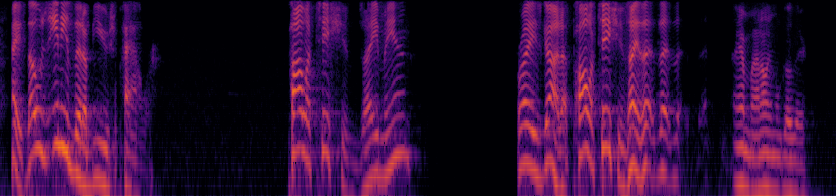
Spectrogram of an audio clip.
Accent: Texas, United States; we're from Texas, you know. We're different than everybody else in the world because we're from Texas. I'm thankful I live in Texas.

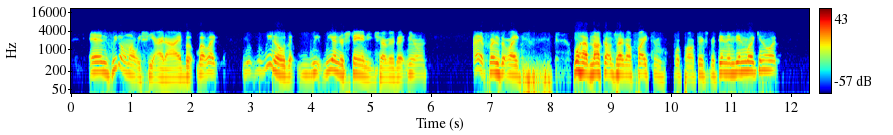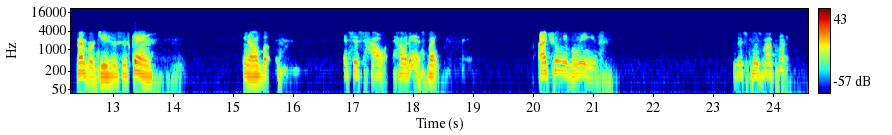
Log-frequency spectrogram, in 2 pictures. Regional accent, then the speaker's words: Lafayette, United States; the person that won in Lafayette, my hometown, he went anonymous.

